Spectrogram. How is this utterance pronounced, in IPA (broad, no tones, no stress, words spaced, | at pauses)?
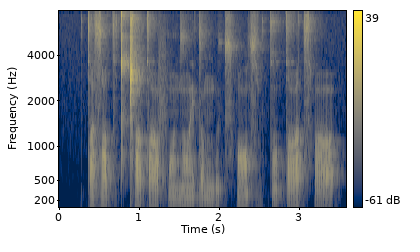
tˤuzʏdˤṳtˤ ǁɪtˤɐe̯ fɔ̃dɔ̃e̯dɔ ŋut͡sʰɔ̃sˤṳ tˤõtˤɑt͡sʰɑ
